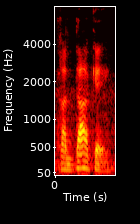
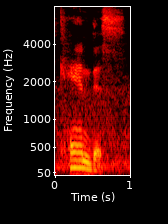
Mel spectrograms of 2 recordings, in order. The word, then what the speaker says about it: Kandake: Yeah, it's Candace. Oh, it was spelled with a K and can't figure it out. Duh. Candace, Kandake.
